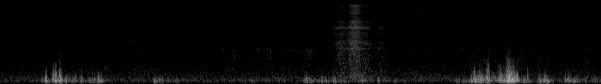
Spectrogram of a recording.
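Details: Minxy, a sleeping horse with twitchy lips, snoring: two rough, low, breathy bursts about four seconds apart, with quieter snuffling breaths in between.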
